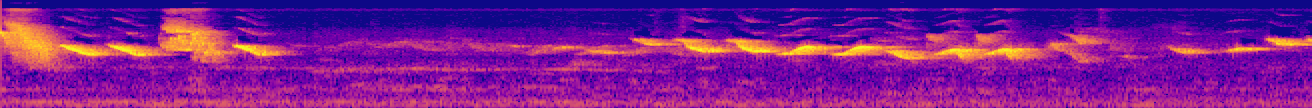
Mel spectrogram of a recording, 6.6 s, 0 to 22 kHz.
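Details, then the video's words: Eurasian bullfinch singing together with its tutor bird while learning a song, 13 August 2020: a run of clear whistled, slurred notes falling and rising, a pause, then a longer string of wavering fluted whistles. "Spot bird singing together with the teacher almost finished making"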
